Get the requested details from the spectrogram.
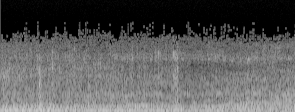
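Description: A car engine rumbles steadily with a low, droning hum as the car is pulled slowly up against the curb, out of the middle of the street, with no voices.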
